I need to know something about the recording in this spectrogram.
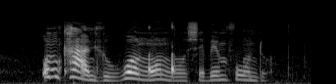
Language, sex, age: Zulu, female, 25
